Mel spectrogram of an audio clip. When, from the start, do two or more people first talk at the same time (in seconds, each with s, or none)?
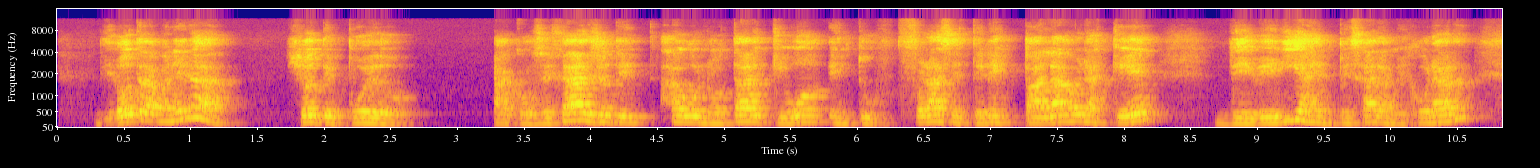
none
